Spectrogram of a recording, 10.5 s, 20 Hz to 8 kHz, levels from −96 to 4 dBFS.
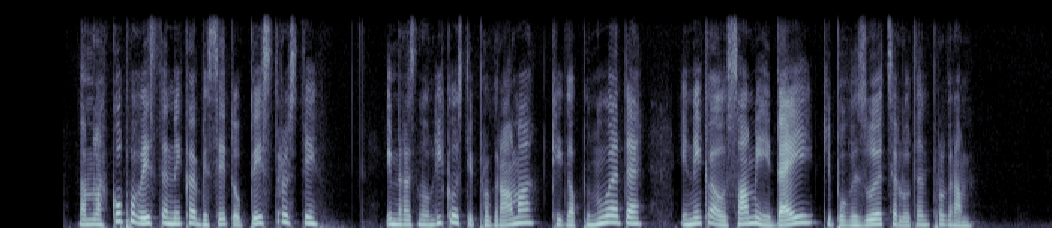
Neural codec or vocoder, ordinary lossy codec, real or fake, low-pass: codec, 44.1 kHz, 3.4 kbps, Pupu-Codec; none; fake; 7.2 kHz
